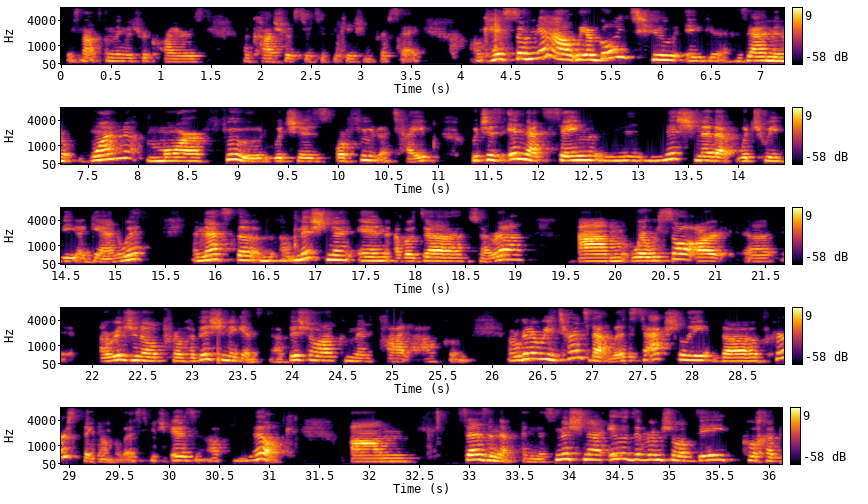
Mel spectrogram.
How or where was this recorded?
video call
